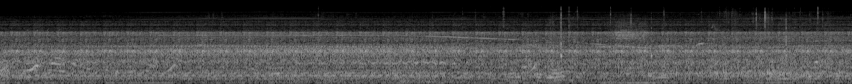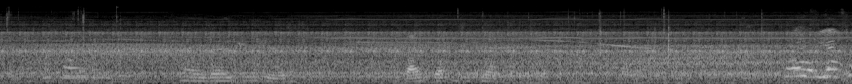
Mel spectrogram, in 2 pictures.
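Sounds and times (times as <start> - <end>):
model excavator motors whirring: 0.0 - 17.0.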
